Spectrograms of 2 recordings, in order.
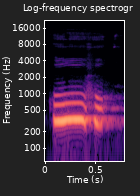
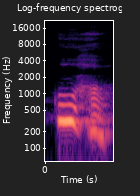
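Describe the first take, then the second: First: A short vowel echoes after the final h. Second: It ends on a bare h sound. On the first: The speaker calls it right. "उच्चारण होगा कुहू" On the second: The speaker calls it wrong. "न कि कुह"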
